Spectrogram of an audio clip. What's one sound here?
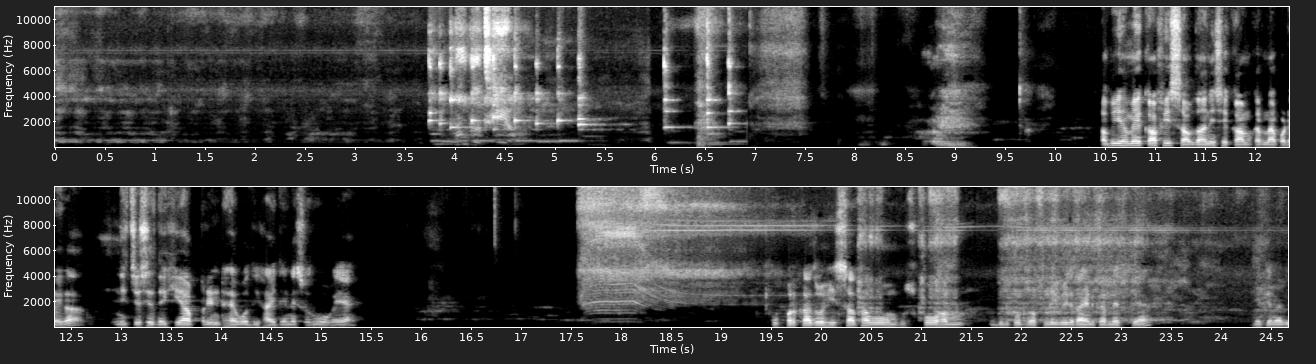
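A small electric screwdriver whirs in short bursts.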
